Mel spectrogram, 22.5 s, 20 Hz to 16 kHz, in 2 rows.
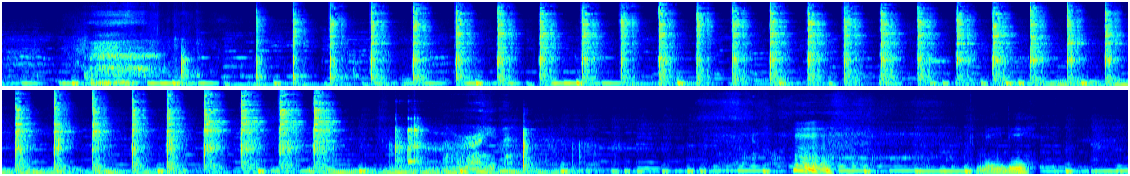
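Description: A hammer drives a universal joint cap on a 1997 Jeep Wrangler's front axle: about two dozen sharp metallic blows in a steady, rapid rhythm, loud and close. The strikes stop, followed by some quieter handling noise.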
